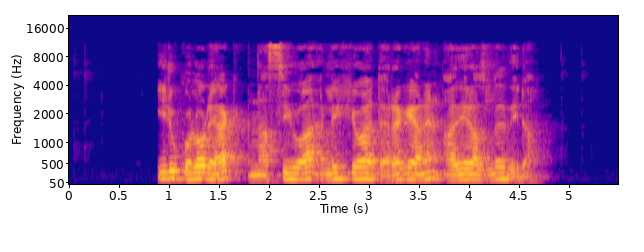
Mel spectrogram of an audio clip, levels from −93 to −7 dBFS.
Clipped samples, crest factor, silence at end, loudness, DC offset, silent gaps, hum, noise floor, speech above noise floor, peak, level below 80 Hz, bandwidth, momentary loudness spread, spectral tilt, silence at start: under 0.1%; 16 dB; 0.8 s; -21 LUFS; under 0.1%; none; none; -83 dBFS; 63 dB; -4 dBFS; -62 dBFS; 11.5 kHz; 9 LU; -5.5 dB/octave; 0.9 s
